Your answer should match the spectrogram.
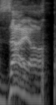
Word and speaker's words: Zion: I thought everyone pronounced it Zion. Because I was reading an article and they were like, Mormon, they called it Zion, pronounced like lion.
